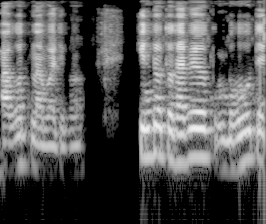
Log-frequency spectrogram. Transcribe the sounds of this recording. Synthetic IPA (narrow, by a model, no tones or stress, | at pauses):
aɡɔtnabadibɔ | kintutɔt̪ʰapiʊbɔɦutɛ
